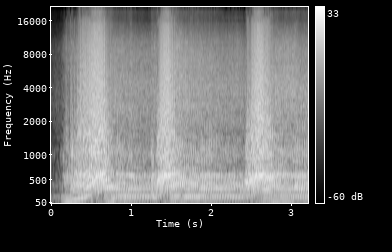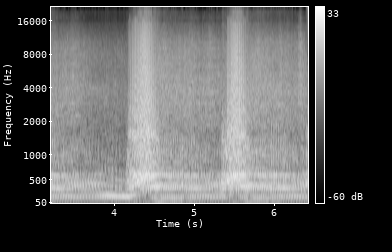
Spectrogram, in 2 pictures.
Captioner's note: revving engine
